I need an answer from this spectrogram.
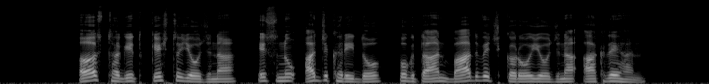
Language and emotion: Punjabi, neutral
